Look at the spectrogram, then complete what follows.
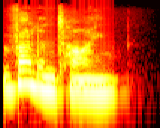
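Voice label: "valentine", British English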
